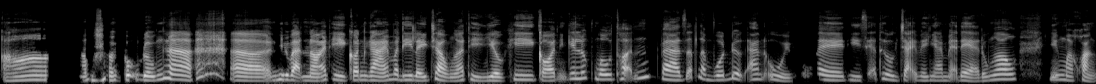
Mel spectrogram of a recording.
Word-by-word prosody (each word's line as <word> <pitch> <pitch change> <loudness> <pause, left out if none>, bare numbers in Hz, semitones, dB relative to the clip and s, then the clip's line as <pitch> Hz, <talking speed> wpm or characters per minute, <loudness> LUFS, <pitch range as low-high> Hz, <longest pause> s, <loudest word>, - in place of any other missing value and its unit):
À, - - -3 0.7
đúng 180 +2 -5 0.2
rồi, 190 +1 0
cũng 215 - -1
đúng 195 +3 +2
ha. 225 -8 +6 0.4
Ờ, 180 -2 +4
như 220 -1 0
bạn 185 - +4
nói 170 +4 +4
thì 210 -4 0
con 205 0 +2
gái 195 -2 +3
mà 230 - -1
đi 210 -1 -1
lấy 180 -2 +2
chồng 185 -6 +3
á, 185 +3 0
thì 185 -7 -6
nhiều 175 -1 0
khi 215 +3 -2
có 180 -2 +2
những 180 - -6
cái 265 0 -1
lúc 280 -1 -5
mâu 230 0 -1
thuẫn 290 +7 -2
và 215 -4 +3
rất - - -8
là - - -3
muốn 210 +1 -6
được 255 -3 -4
an 235 0 -5
ủi 175 -9 -7
vỗ - - -27
về 200 -4 0
thì 190 -2 -9
sẽ - - -10
thường 225 -7 -6
chạy - - -2
về 180 0 -8
nhà 180 -1 -7
mẹ 185 - -7
đẻ, 165 -5 -1
đúng 175 +5 -9
không? 235 +1 +1 0.3
Nhưng 220 - -7
mà 190 - -4
khoảng 140 -6 -2
200 Hz, 270 wpm, -20 LUFS, 180-225 Hz, 0.7 s, ha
